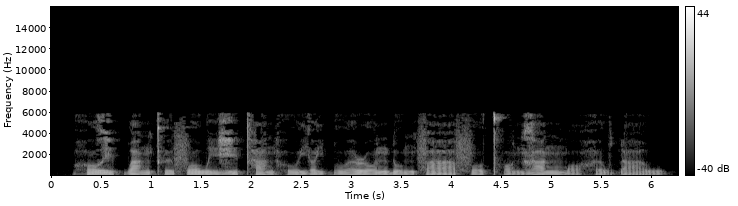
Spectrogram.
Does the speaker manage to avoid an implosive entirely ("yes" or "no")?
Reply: no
